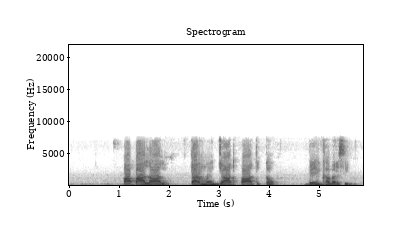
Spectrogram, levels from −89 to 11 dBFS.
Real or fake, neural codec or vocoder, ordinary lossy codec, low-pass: real; none; Opus, 24 kbps; 7.2 kHz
